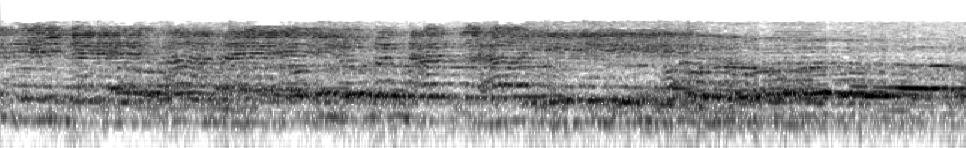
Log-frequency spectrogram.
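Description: Several men's voices chanting together without pause, a group mourning chant.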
